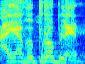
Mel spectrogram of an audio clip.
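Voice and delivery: Shakespeare with a put-on English accent; English accent, played for laughs; mock English accent. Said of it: "il parlait l'anglais avec cet accent".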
